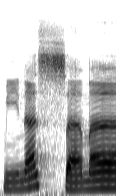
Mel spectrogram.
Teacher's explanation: pastikan suaranya diputus suaranya dihentikan suaranya dipotong karena Hamzah secara karakteristik suaranya diputus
